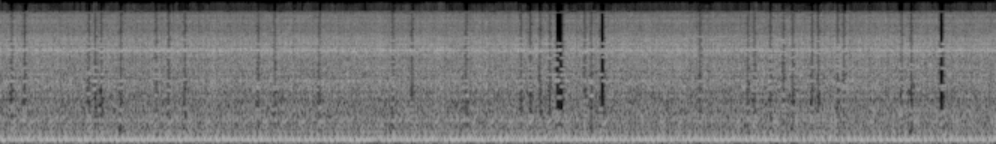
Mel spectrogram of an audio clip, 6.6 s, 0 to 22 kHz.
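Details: 1977 Suzuki GS550 four-cylinder, first start after two years stored: steady low, even idle with a smooth rumble and no knocks or misses; normal cold idle during the three-to-four-minute warm-up.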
